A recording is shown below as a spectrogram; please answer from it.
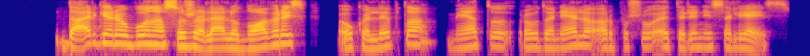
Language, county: Lithuanian, Kaunas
